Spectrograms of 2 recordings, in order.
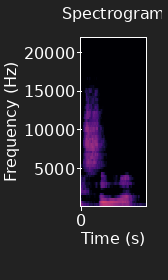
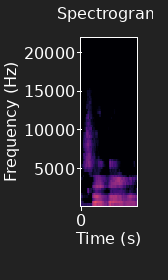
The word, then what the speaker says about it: Saldana: um gamora played by zoe salon saldana saldana there you go that's how you say it rocket the gun-toting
